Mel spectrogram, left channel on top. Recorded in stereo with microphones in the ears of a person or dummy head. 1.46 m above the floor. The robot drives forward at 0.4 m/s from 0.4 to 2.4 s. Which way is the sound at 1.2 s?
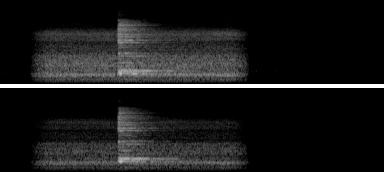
5° left (ahead or behind).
